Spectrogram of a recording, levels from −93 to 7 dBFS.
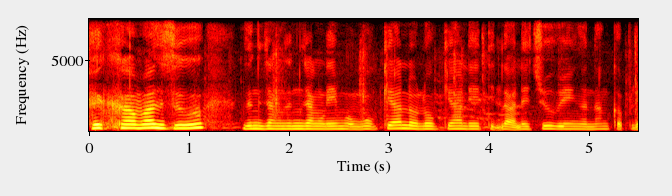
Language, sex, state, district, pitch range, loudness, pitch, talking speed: Wancho, female, Arunachal Pradesh, Longding, 185-240 Hz, -18 LUFS, 200 Hz, 175 wpm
